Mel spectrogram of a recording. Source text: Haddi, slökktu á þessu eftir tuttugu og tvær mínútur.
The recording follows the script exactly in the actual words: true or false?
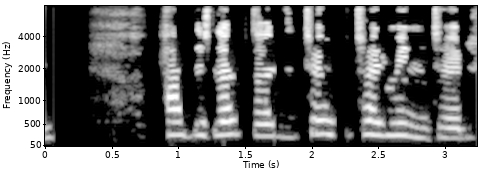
false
